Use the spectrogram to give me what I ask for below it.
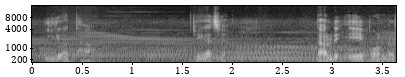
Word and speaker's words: যথা: আবার যথা, যথাকে আমরা উচ্চারণ করবো কি ইয়থা।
